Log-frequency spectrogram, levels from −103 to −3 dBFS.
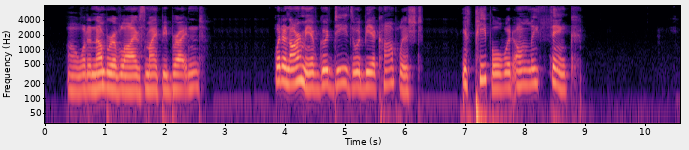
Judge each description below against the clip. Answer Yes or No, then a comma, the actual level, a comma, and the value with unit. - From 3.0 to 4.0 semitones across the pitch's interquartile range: Yes, average, 3.7 semitones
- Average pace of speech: No, slow, 130 wpm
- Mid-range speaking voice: Yes, medium, 170 Hz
